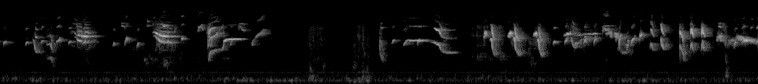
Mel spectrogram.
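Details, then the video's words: Young male linnet's winter warm-up song: bursts of bright twittering and slurred whistled notes, a near-silent gap around the middle, then a lively run of fast chattering phrases. "Распевка Реполовов песня Carduelis cannabina"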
